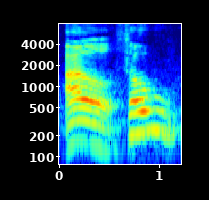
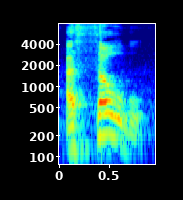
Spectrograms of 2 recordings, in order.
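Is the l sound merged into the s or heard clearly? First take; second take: clear l; merged. First: The l sound is heard clearly before s. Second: The l merges into a doubled s. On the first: The speaker calls it wrong. "Tidak boleh dibaca al-saubu" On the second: The speaker calls it right. "seakan-akan lamnya tidak ada"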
